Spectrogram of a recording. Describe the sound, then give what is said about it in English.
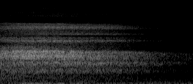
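A single long breath through the nose during a guided relaxation breathing exercise: a soft, airy hiss that holds steady, then gradually fades toward the end, with no talking. “take a big breath in through the nose. Big exhale out.”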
